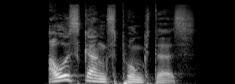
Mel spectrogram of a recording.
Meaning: genitive singular of Ausgangspunkt
- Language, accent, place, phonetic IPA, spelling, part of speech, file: German, Germany, Berlin, [ˈaʊ̯sɡaŋsˌpʊŋktəs], Ausgangspunktes, noun, De-Ausgangspunktes.ogg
